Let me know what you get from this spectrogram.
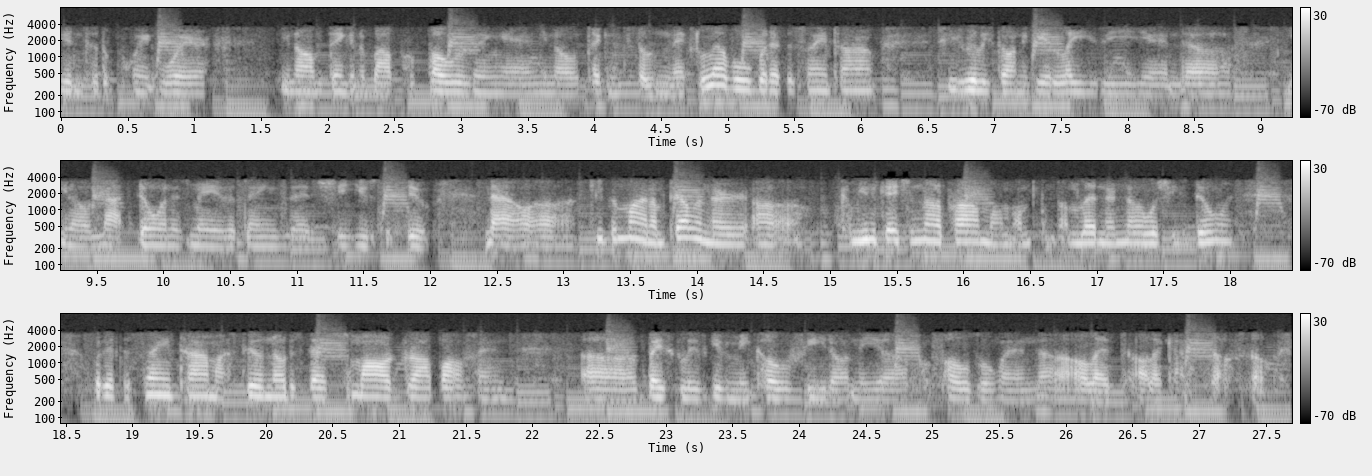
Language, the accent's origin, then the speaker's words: English; St. Louis, Missouri, United States; I'm from St. Louis.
